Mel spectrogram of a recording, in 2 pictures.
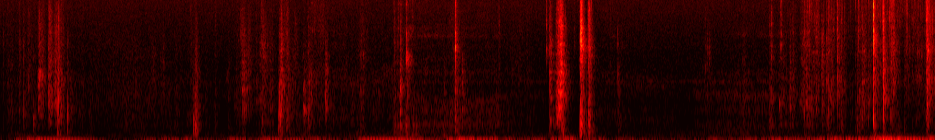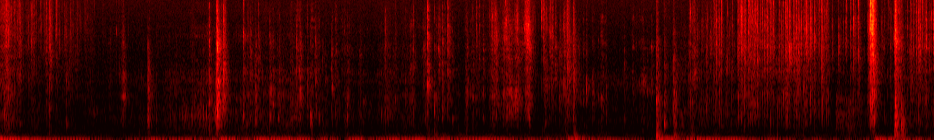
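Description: A cardboard box of baseball cards being torn open by hand, in scattered short rips and rustles, then the cellophane wrapper on the card stack crinkling near the end.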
